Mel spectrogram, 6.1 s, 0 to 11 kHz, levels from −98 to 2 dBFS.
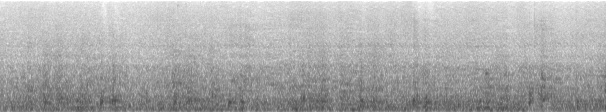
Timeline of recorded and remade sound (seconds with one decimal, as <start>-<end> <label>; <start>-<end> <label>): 0.0-2.2 recorded; 2.2-6.1 remade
